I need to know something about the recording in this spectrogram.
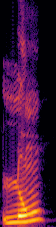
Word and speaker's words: long: Se não, seria long ou court, tá? Então, long, somente sem o final, sem a pronúncia do G, e court, sem o final da pronúncia do T, d'accord?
